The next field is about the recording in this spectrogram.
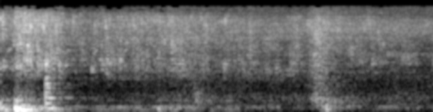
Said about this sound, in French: je rince encore une fois de mon côté.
